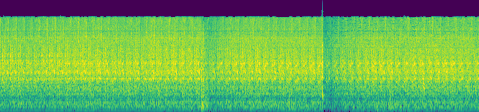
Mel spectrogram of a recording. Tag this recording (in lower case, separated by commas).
idling, motor vehicle (road), truck, vehicle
